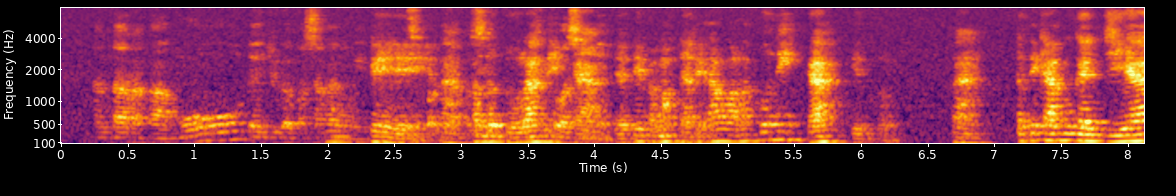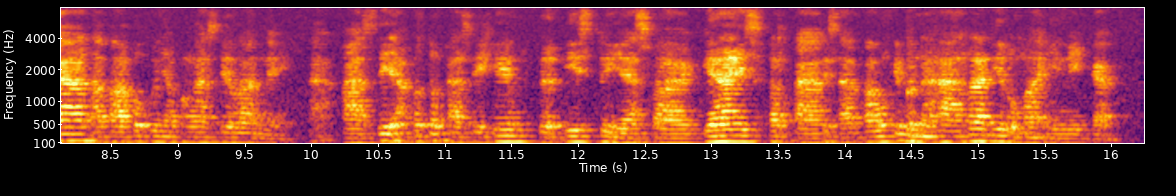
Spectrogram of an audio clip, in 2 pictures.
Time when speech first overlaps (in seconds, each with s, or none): 2.0 s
